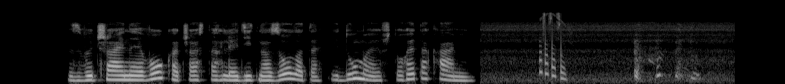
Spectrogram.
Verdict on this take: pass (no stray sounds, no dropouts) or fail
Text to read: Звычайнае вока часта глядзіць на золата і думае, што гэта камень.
fail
